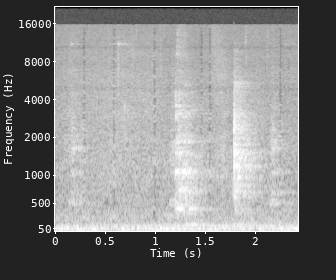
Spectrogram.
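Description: Faint handling sounds from the storytelling materials: two brief soft knocks, one a little past halfway and a sharper one near the end, against a quiet room.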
